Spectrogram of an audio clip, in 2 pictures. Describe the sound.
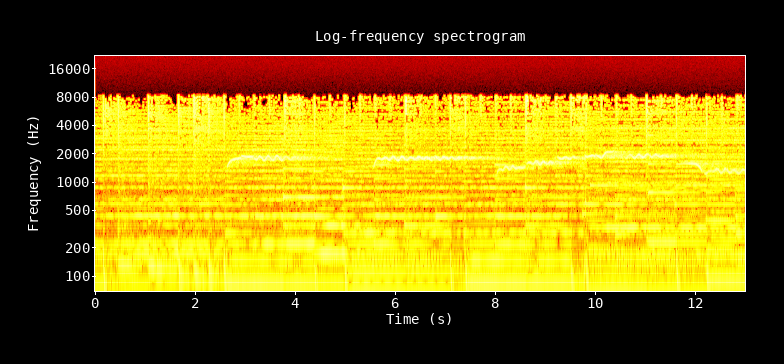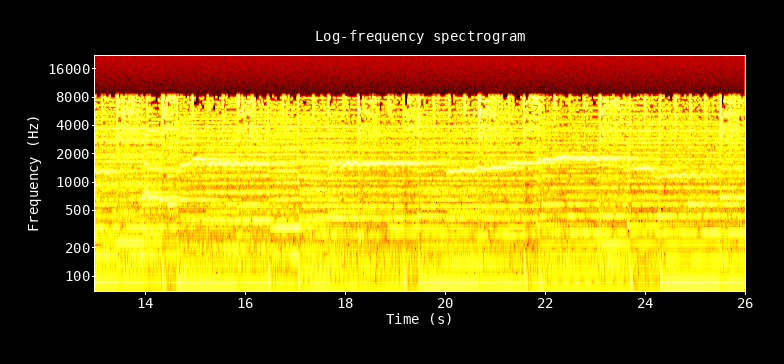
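A clear, melodic human whistle carries a slow, gliding tune over a full orchestral film score, sustained notes sliding between pitches, prominent above the steady musical accompaniment throughout.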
